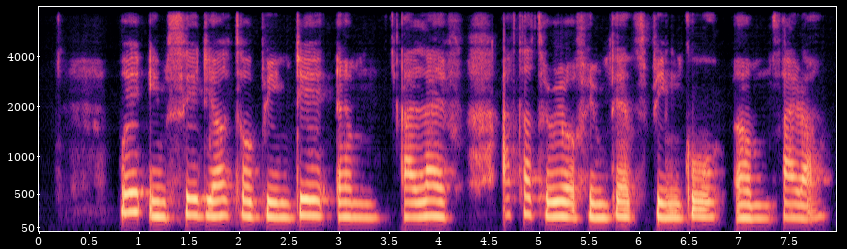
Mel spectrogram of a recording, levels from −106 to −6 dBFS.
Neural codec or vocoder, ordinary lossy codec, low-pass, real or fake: codec, 16 kHz, 16 kbps, FreqCodec, smaller model; none; 7.2 kHz; fake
